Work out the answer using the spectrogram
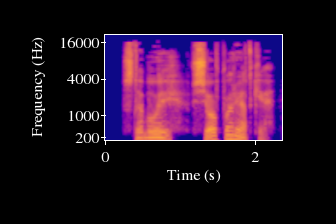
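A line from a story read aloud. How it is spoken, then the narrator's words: Soft question. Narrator (Russian): мягко спросил он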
